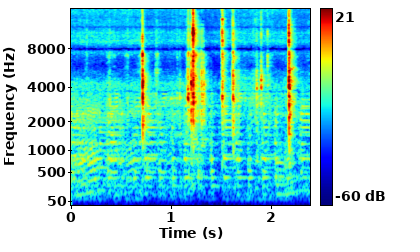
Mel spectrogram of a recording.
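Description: Scattered light clicks and taps, about five spread through the two seconds, from handling the sewn paper-pieced work at a stopped sewing machine.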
